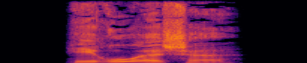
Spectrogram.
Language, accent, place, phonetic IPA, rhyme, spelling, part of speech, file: German, Germany, Berlin, [heˈʁoːɪʃə], -oːɪʃə, heroische, adjective, De-heroische.ogg
- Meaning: inflection of heroisch: 1. strong/mixed nominative/accusative feminine singular 2. strong nominative/accusative plural 3. weak nominative all-gender singular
